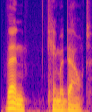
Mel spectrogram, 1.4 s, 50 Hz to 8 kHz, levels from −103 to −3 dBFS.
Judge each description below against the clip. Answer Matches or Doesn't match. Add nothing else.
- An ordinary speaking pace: Matches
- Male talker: Matches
